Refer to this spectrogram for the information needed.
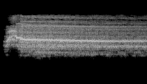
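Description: A single loud, piercing shriek of a hawk swooping down holds steady for over a second, harsh and high-pitched with a slight downward slide, with nothing else around it.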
